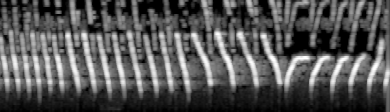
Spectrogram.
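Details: Rapid downward-stroked notes from a canary, part of a training song, slowing into a series of upward-curving whistles.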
